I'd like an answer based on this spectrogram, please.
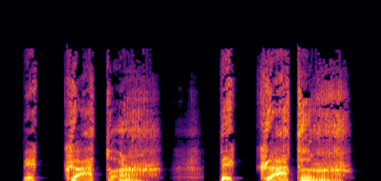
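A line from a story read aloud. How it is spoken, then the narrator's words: Eerie distinct whisper. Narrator (Russian): страшный, дико отчетливый шепот произнес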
